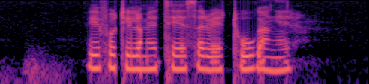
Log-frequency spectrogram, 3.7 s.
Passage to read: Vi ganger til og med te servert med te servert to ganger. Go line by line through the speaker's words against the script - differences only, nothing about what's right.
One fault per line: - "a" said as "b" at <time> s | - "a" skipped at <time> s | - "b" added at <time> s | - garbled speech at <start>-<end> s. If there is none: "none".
- "ganger" said as "får" at 1.0 s
- "med te servert" skipped at 2.3 s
